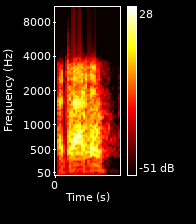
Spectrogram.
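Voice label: radio bot response attacking, swat; player vo; Counter Strike Model Pack; CS:GO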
